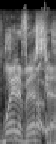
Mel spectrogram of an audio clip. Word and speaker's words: Buena Vista: Say it right. – It's Buena Vista. – Buena Vista.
